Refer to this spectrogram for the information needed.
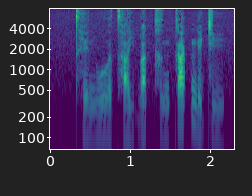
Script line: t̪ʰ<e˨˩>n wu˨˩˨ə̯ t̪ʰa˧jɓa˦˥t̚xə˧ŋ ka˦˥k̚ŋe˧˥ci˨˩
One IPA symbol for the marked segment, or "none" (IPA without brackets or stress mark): e˨˩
